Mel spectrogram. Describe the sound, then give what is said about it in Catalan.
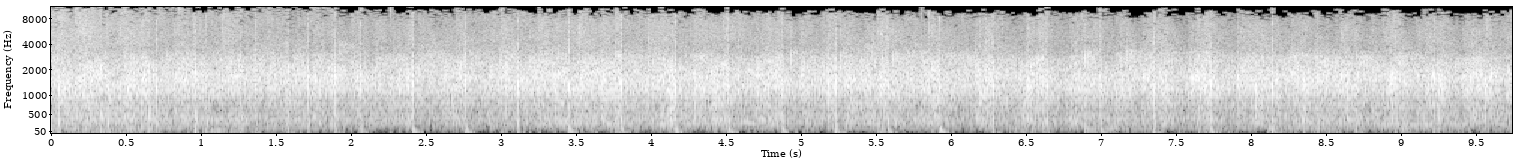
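Sustained audience applause, a dense crackle of many hands clapping at a steady, fairly loud level for the full length without pause, with no talking over it. “Un aplaudiment”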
